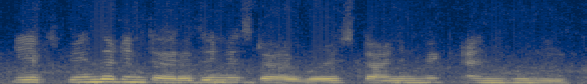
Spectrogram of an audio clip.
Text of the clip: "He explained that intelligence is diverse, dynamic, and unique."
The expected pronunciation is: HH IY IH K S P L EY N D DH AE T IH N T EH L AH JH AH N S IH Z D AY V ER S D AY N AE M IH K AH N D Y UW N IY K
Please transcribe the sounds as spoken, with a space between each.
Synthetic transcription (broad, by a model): HH IY IH K S P L EY N D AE T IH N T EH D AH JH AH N IH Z D AY V ER S D AY N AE M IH K AH N D Y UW N IY K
